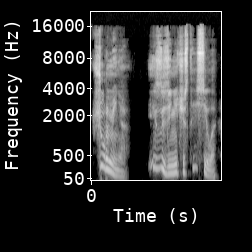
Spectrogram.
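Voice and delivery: tipsy mock exorcism cry; drunk with hiccups. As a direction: drunkenly wave off the clone. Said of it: "пьяно икнул".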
